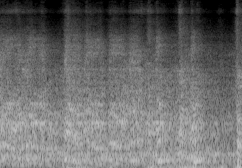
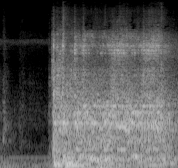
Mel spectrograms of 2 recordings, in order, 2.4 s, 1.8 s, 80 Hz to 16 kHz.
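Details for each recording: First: 1926 Seagrave ladder truck, 1013 cubic inch six-cylinder, first start in 10-15 years, fuel fed to carburetor by squeeze ball, valve suspected stuck open: catches and sputters unevenly, nearly dying before picking up; flooding on too much fuel. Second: 1926 Seagrave ladder truck with the 1013 cu in F engine, first start attempt in at least 10 years, on a group 31 battery with a small geared-down starter. The starter engages and churns the engine over at a strong, steady pace: healthy cranking.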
